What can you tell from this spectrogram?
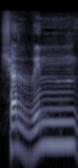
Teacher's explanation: یہ غنہ ہے کیونکہ نون آ گیا, نون پہ شد ہے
